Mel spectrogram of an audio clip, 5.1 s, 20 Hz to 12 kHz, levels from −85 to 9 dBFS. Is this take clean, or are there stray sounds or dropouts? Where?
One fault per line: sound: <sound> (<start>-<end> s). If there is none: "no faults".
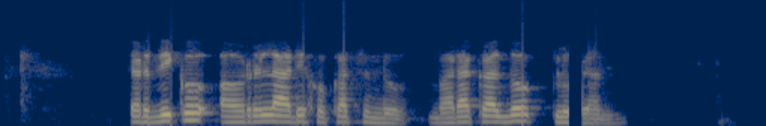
sound: dropout (3.8-3.9 s)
